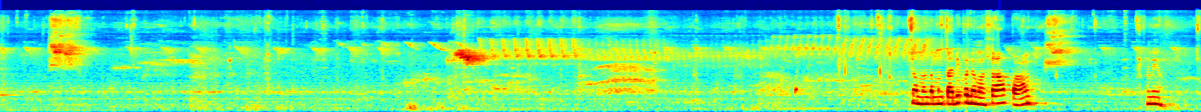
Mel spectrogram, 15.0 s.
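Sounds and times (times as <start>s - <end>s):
birds chirping: 0.0s - 15.0s
bird trilling: 0.6s - 14.0s.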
